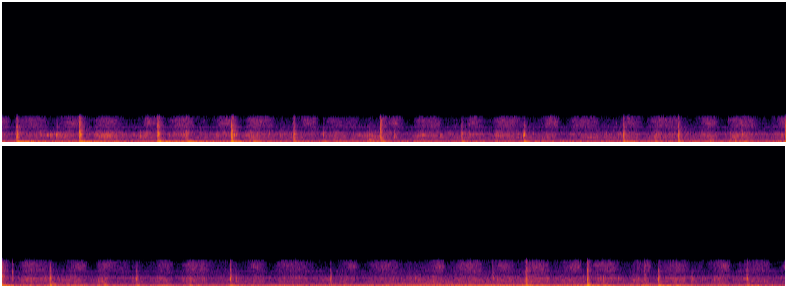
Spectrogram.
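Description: A small crawler motor whirs steadily while rolling through a pipe.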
